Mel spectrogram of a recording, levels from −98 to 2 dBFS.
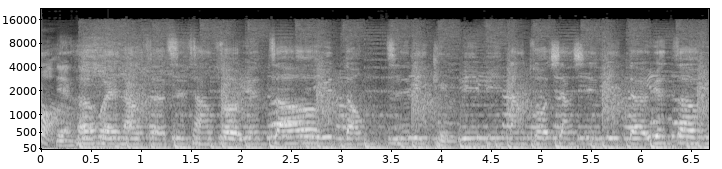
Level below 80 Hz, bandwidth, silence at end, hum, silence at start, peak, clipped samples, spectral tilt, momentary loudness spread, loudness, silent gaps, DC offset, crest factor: -24 dBFS; 17 kHz; 0 s; none; 0 s; 0 dBFS; under 0.1%; -4 dB/octave; 5 LU; -16 LUFS; none; under 0.1%; 16 dB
